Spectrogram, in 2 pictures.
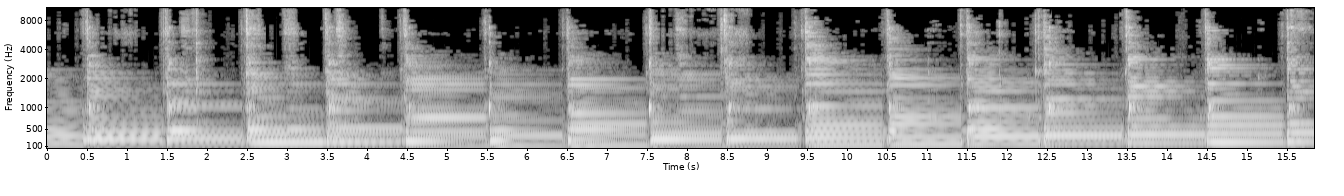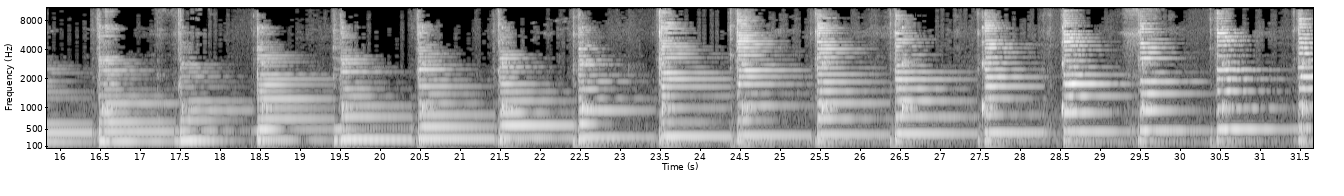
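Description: Nylon-string flamenco guitar playing a slow chromatic scale exercise: single plucked notes, about one and a half a second, each ringing until the next and climbing step by step in pitch.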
